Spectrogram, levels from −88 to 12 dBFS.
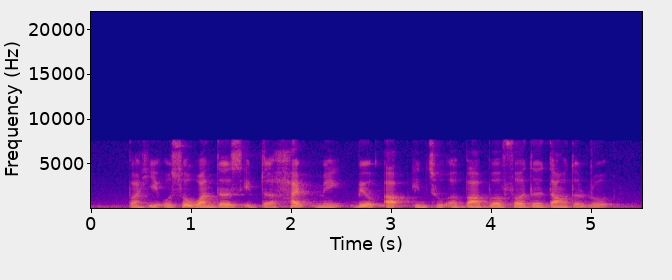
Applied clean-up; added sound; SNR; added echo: none; none; none; none.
